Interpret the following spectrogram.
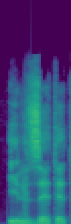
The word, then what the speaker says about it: ils étaient: Here, for instance, I make here a liaison, ils étaient, and then here I make a liaison as well.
